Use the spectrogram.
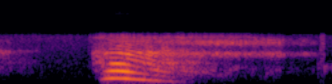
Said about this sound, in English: Ah, good breath. That's the kind that releases.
